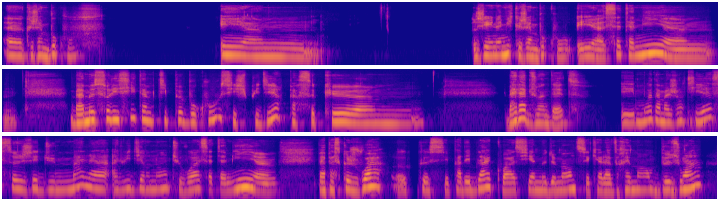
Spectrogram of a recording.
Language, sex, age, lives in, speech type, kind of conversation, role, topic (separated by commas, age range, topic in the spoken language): French, female, 55-59, Portugal, conversation, advice, user, Pourquoi ai-je du mal à dire non quand un ami me demande de l’aide ?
